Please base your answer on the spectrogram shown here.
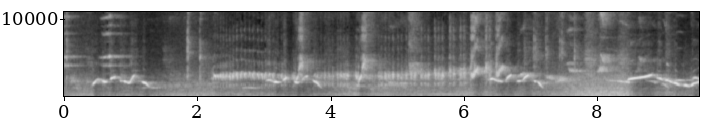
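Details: White-rumped shama with a long tail giving scattered whistled slurs, some rising, some falling, in short clusters against a constant mid-pitched hum.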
